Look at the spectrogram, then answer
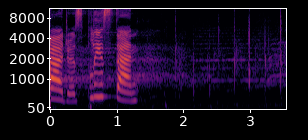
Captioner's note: applause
